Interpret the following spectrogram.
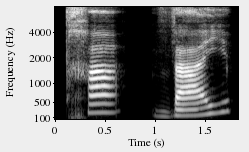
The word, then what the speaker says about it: travaille: Elle travaille dans un collège. When you read the letters A, I, L, L, E, you pronounce I. Travaille, I.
